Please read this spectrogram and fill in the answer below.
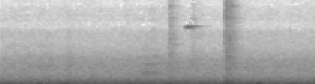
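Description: Steady low hum, with a sharp click about three seconds in and a fainter one just before it, as a plastic omelet maker is handled in the open microwave.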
